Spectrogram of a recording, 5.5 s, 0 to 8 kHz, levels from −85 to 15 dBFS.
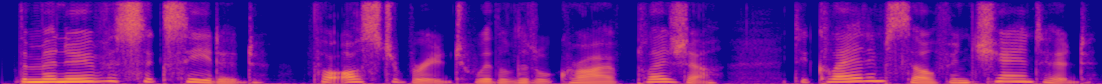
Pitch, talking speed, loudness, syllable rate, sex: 215 Hz, 150 wpm, -21 LUFS, 6.1 syllables/s, female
